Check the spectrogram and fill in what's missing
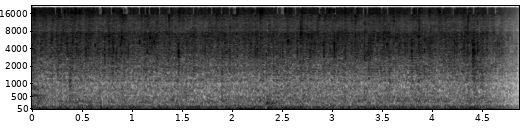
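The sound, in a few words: potato croquettes frying in a pan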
